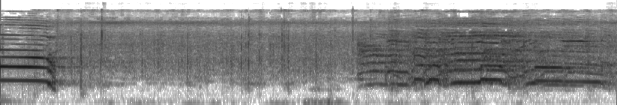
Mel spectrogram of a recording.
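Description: Farm chickens cluck while a rooster crows, a short call at the start and then a longer, louder crow with harmonic warbling near the end, fairly close over quiet background.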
